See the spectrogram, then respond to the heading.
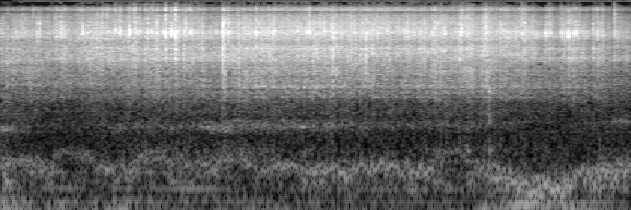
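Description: A single large green bamboo rainstick, a long hollow tube with visible nodes filled with loose material, is held upright in both hands and slowly tilted so the filling trickles inside. It makes a steady, quiet, bright hissing patter like falling rain, with tiny crackling grains running continuously throughout.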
